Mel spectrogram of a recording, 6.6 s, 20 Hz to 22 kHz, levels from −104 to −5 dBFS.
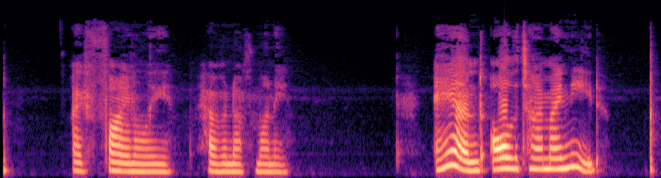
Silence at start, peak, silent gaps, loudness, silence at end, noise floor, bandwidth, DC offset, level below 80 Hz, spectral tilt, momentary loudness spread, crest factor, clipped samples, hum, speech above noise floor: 0.05 s; 0 dBFS; none; -17 LUFS; 0.1 s; -77 dBFS; 12 kHz; under 0.1%; -62 dBFS; -7 dB/octave; 18 LU; 18 dB; under 0.1%; none; 61 dB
